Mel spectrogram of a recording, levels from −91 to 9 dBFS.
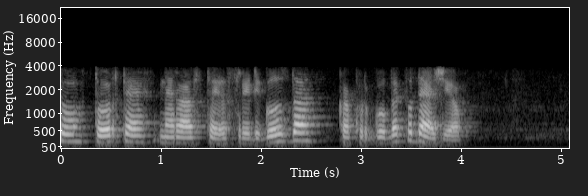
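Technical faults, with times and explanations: No technical faults can be heard anywhere in this recording.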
